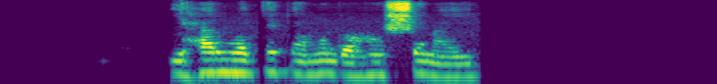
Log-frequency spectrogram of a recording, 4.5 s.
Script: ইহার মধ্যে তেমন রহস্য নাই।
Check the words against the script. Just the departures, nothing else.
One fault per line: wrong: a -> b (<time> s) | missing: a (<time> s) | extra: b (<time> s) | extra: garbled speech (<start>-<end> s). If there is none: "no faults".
no faults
